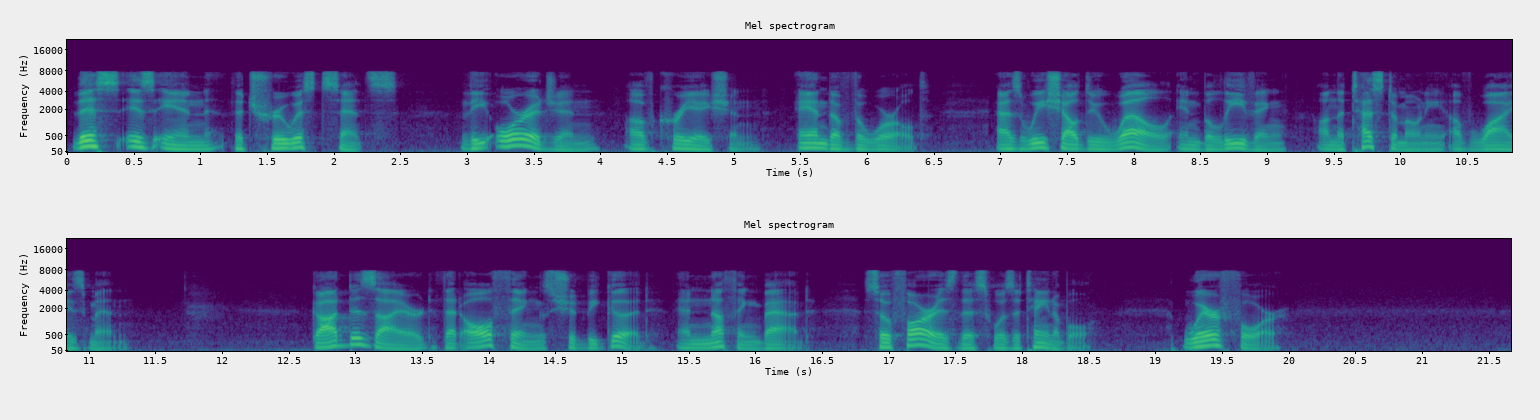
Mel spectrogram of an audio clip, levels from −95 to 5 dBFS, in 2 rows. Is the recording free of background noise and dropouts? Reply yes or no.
yes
